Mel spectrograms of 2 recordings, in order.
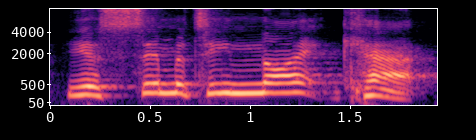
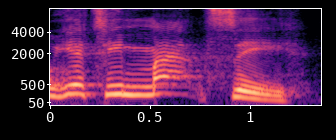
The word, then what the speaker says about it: Yeti Matzi: And I think I just saw Yosemite Nightcat. Yes. I think that's how you pronounce it, is it? Yeti. Oh, Yeti Matzi. Yeti Matzi. I've always been saying your name wrong.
